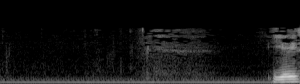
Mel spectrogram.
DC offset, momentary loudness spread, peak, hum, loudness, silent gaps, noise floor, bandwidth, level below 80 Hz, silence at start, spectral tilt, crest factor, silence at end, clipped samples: under 0.1%; 23 LU; -6 dBFS; 60 Hz at -60 dBFS; -25 LUFS; none; -44 dBFS; 5.8 kHz; -58 dBFS; 1.45 s; -10.5 dB/octave; 22 dB; 0 s; under 0.1%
